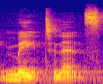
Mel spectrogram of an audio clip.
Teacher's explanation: in the UK, they may pronounce all 3 syllables.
